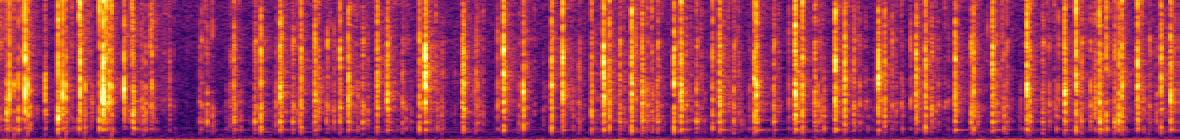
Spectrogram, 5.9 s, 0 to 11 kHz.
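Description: Long nails tap rapidly on the buttons and hollow hard-plastic shell of a white, hand-sized Xbox 360 gamepad held close. The result is a dense stream of dry, bright, clicky taps that stop almost instantly, over a steady low hum.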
